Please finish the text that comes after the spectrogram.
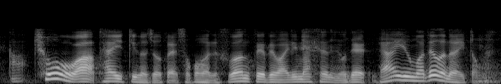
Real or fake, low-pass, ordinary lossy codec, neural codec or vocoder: fake; 5.4 kHz; none; codec, 16 kHz, 1 kbps, FunCodec, trained on Chinese and English, 50 frames a second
